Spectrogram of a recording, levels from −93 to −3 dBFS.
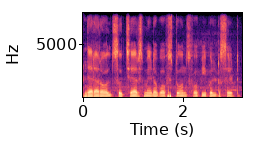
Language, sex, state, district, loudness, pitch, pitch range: English, male, Karnataka, Bangalore, -16 LUFS, 110 Hz, 105-110 Hz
